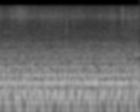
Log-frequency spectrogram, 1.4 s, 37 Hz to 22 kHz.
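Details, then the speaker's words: 2009 Subaru Outback while driving, audio amplified: a steady whirring/grinding drone under road noise that changes in volume and pitch with speed and has worsened over time. Worn rear wheel bearing, suspected on the passenger/right rear side, later confirmed. "it's clearly coming from the Rolling mechanisms of the chassis and it changes volume and Pitch with changes in speed"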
